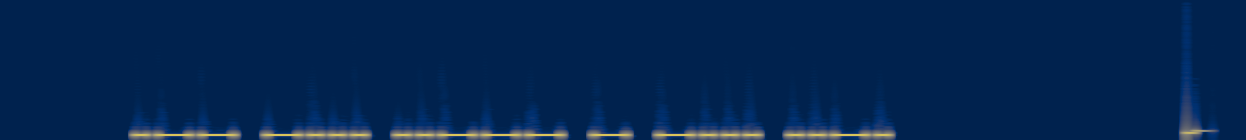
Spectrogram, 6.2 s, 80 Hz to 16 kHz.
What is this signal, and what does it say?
Morse code, heard as a keyed tone, about 22 wpm, 700 Hz. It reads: WB2TBF
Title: USA Call Signs - 6 Characters - 3x Character Spacing - 22wpm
